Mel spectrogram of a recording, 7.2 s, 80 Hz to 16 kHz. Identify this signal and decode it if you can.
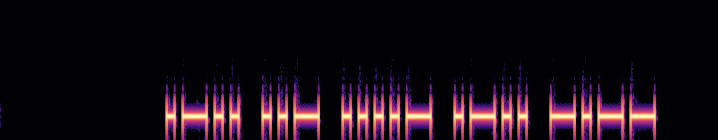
Morse code, heard as a keyed tone, about 16 wpm, 700 Hz. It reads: LU4LY
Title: DXCC-100 Call Signs - 5 Characters - Repeated 3x - 15wpm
